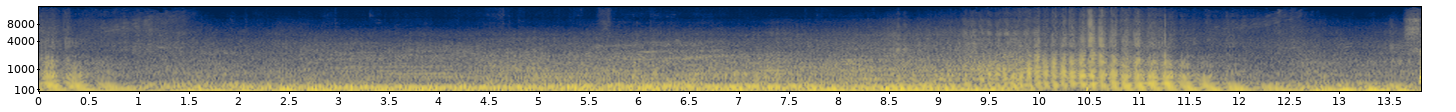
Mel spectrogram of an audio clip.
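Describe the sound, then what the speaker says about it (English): North American T-6 Texan trainer on its takeoff roll, a loud, continuous propeller-engine roar with strong low harmonics rising in pitch as it passes near, with faint voices beneath. "On takeoff roll right now, the T6 Texan."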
